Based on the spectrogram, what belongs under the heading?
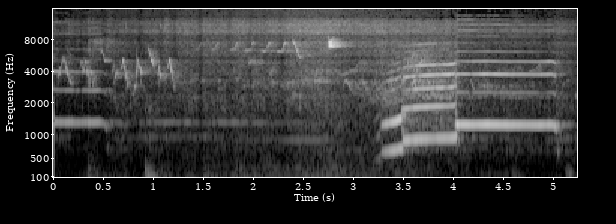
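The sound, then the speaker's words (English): An agitated loon with a newly hatched chick beside it gives a loud, insistent wavering alarm call as an eagle flies overhead, the call rising and holding for a couple of seconds, with fainter bird chirps and outdoor background noise earlier on. “That's a very upset loon that has a baby chick by it, and an eagle is flying over.”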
